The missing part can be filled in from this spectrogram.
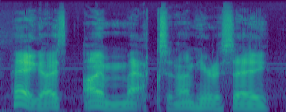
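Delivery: put-on cool-guy voice. Introducing himself to viewers in a video, put-on badass cool-guy voice. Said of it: "that guy's such a badass".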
